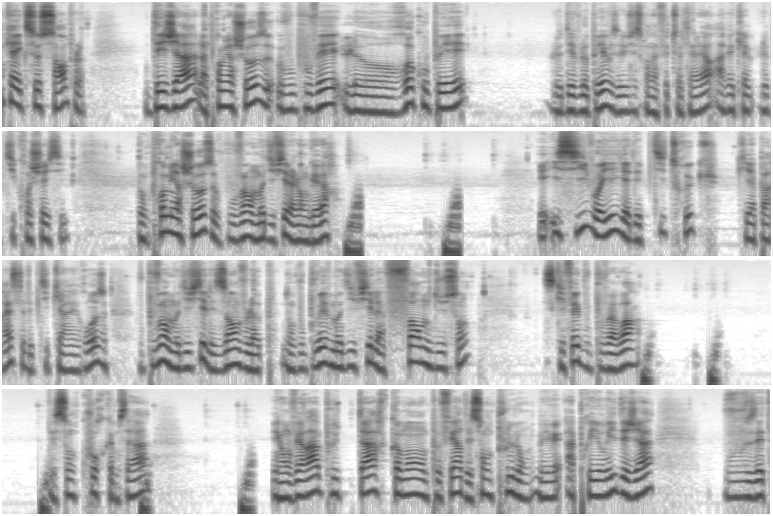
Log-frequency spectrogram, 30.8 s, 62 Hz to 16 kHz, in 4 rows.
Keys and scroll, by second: 11.1 space, 21.7 space, 25.9 space.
